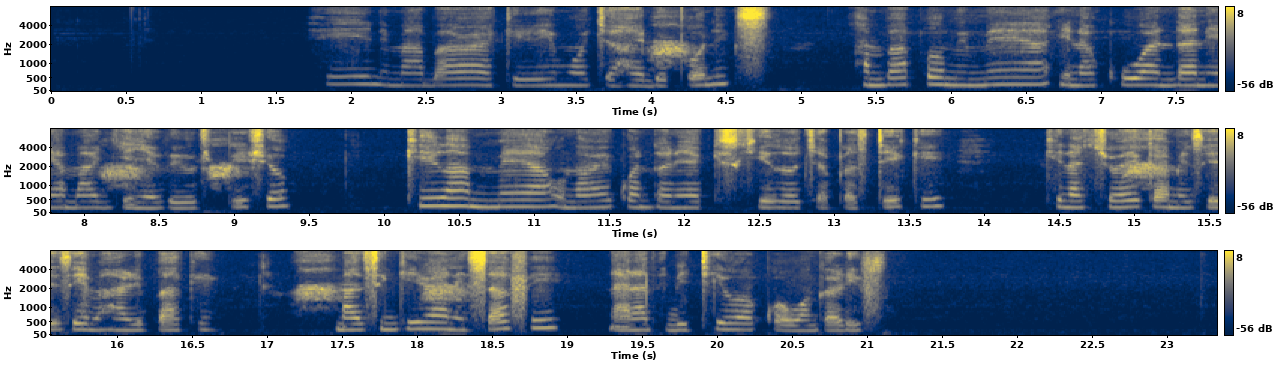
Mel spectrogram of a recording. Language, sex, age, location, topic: Swahili, female, 18-24, Dar es Salaam, agriculture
